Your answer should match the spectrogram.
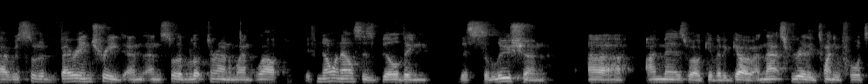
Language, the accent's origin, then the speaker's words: English; England, United Kingdom; also born or lived in Hong Kong; now in New York, United States; I'm English, but I've lived here for a significant amount of time.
